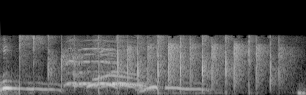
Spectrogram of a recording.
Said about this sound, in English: Rousing applause.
